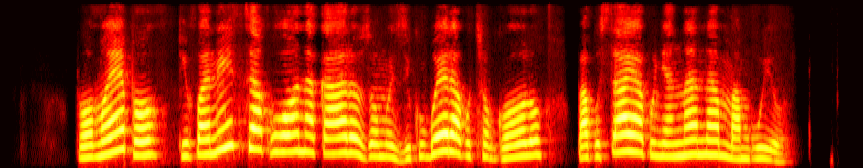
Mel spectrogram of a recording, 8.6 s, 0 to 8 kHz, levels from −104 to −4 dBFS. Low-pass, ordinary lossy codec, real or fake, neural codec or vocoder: 7.2 kHz; Opus, 64 kbps; fake; codec, 16 kHz, 1 kbps, X-Codec, WavLM features, trained on Multilingual LibriSpeech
